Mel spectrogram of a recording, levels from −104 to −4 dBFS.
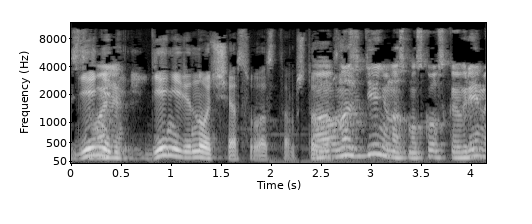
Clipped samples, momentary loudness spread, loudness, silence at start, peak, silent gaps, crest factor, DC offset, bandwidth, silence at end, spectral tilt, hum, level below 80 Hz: under 0.1%; 11 LU; -23 LUFS; 0 s; -6 dBFS; none; 18 dB; under 0.1%; 11 kHz; 0 s; -3.5 dB/octave; none; -62 dBFS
